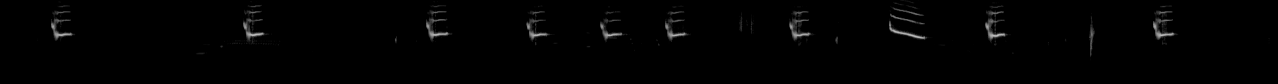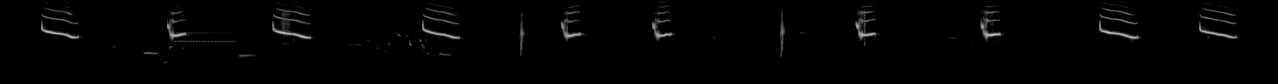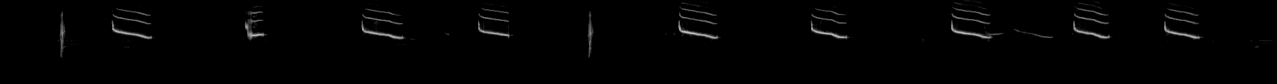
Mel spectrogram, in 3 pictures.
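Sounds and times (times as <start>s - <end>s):
Red-winged Blackbird calling: 8.9s - 10.2s, 13.2s - 15.9s, 16.5s - 17.5s, 23.8s - 24.2s, 24.8s - 25.2s, 26.2s - 27.1s, 29.2s - 29.7s, 30.4s - 30.7s, 32.3s - 32.8s, 33.7s - 34.1s, 35.1s - 38.3s.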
